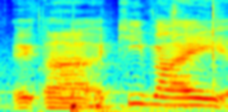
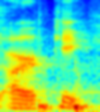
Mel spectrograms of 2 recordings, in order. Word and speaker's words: Arki: Kivai, I hope I said your name right. Thank you for the super chat. Oh, you say here, Arki. There you go. My name is pronounced Arki.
